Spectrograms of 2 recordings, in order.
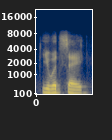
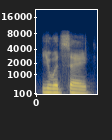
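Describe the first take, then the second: No difference in how they are said.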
